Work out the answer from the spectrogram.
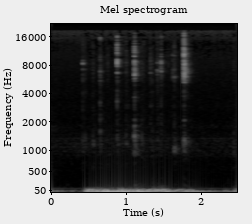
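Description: Someone types on a computer keyboard to run a Google search, producing many soft, quick key clicks in an irregular rhythm over a low background rumble.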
